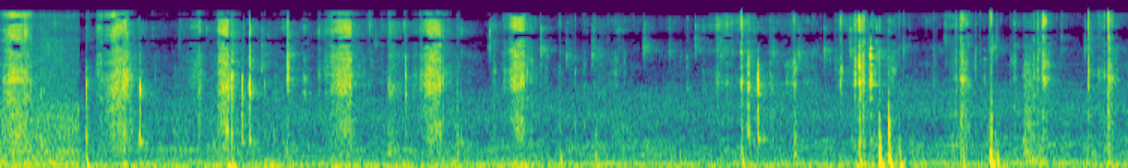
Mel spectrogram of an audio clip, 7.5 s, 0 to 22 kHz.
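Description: Y-shaped vegetable peeler scraping the skin off a potato in quick, short crisp strokes, a couple each second. Two sharper taps land near the 6-second mark.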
